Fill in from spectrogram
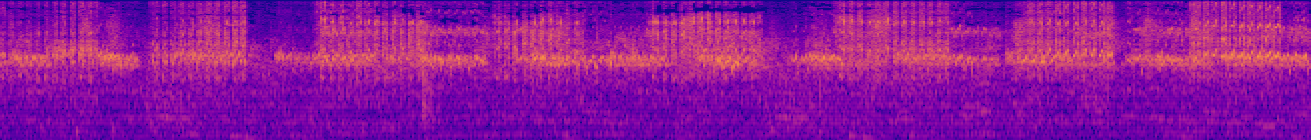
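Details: Hungry budgerigar chicks calling for food, played to prompt adult budgies to mate and lay eggs: grating, buzzy begging in steady bursts roughly every second, separated by brief silences.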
